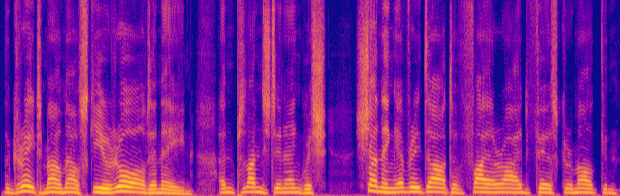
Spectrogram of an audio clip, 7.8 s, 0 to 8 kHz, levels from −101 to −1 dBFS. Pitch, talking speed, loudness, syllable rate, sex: 160 Hz, 130 wpm, -18 LUFS, 4.2 syllables/s, male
